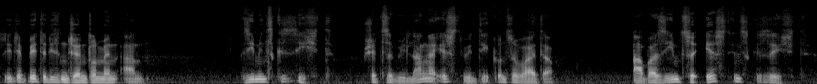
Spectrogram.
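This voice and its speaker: Very deep-voiced, pompous gentleman crook. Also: big pitch swings, creaky, breathy edge, full character voice. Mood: condescending, amused. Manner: grandiloquent, patronising, deliberate phrasing. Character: pompous, scheming gentleman crook, condescending to his dim henchman. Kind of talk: vintage German radio crime play acting.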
